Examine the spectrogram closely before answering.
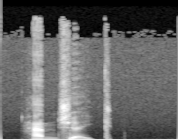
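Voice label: "handshake", British English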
